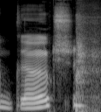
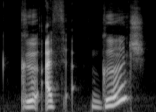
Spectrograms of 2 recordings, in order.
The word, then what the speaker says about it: goonch: It's also called a goonch. Goonch? Okay, I feel like that's how you say it. It's G-O-O-N-C-H. Tell me that's not goonch.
